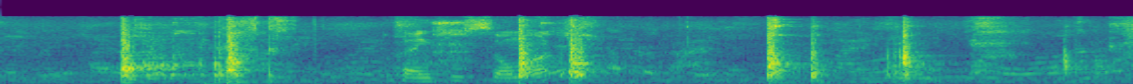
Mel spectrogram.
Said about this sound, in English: Yes, that's the sound of our breakfast coming in.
